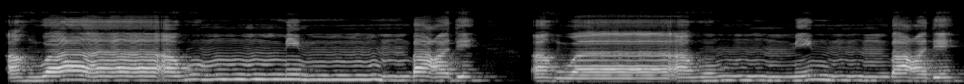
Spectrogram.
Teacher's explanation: نون ساکن کے بعد با آیا ہے، ادھر ہم اقلاب کریں گے، ٹھیک ہے، میم کی آواز نکالیں گے اور اخفا کریں گے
